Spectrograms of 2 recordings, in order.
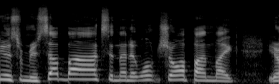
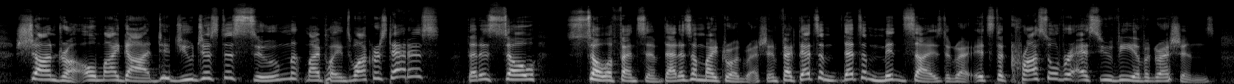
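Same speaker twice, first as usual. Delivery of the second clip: ordinary talk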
